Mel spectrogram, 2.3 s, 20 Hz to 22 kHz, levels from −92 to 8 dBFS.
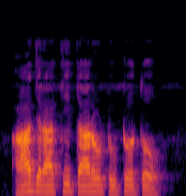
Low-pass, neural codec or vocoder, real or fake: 9.9 kHz; none; real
